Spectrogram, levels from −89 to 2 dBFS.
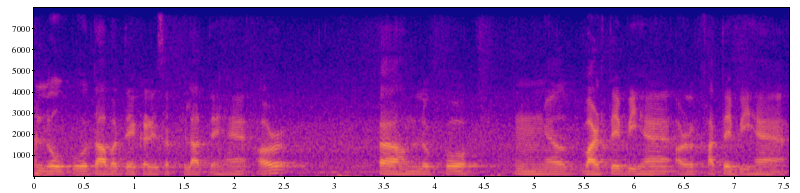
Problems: constant background noise, low volume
